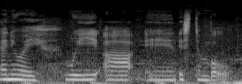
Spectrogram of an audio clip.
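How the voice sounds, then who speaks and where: Against background music and audible room echo, a woman speaks at a fairly slow pace in a fairly high pitch. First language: not English. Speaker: travel vlogger. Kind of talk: vlog narration.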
